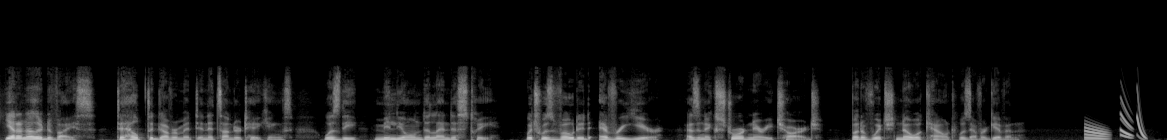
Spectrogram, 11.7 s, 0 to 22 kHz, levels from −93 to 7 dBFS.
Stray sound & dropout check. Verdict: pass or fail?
fail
